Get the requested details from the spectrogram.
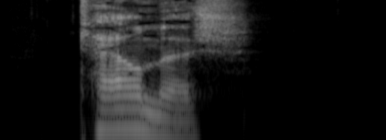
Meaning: thermal, thermic
- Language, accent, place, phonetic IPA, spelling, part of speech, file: German, Germany, Berlin, [ˈtɛʁmɪʃ], thermisch, adjective, De-thermisch.ogg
